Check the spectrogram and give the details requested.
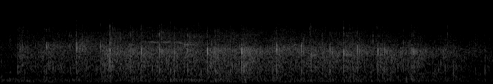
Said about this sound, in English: And I'd like you to thank him just for me. Can you do that? Like, clap your hands.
